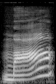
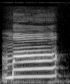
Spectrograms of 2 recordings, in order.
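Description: First: The pitch rises from middle to high. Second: The pitch stays high and level. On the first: It means hemp or grass. "это трава" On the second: It means mother. "это будет «мама»"

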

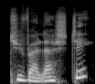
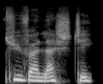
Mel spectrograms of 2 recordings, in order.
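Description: First: The voice rises at the end. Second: The voice falls at the end.

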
